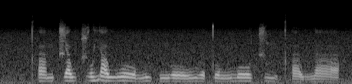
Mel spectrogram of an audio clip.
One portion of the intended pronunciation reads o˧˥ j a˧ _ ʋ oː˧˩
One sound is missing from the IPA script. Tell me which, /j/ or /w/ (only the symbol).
w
